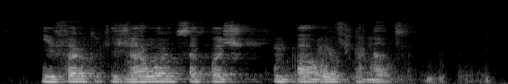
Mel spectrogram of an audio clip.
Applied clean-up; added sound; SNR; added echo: neural separator model SepFormer DNS4.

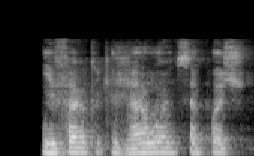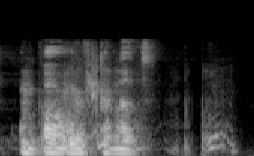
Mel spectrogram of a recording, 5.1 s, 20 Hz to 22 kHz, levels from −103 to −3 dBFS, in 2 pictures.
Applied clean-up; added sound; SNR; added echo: neural mask model DeepFilterNet 3.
